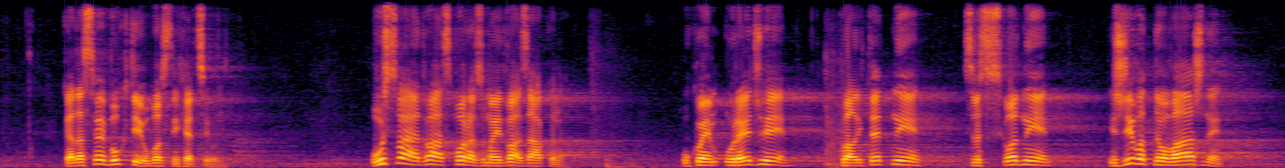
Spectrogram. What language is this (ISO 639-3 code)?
srp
